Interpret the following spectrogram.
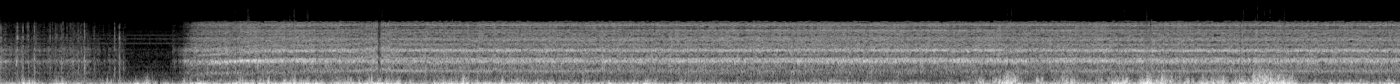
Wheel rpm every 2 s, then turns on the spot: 20, 140, 160, 160, 160, 160, 160.
none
